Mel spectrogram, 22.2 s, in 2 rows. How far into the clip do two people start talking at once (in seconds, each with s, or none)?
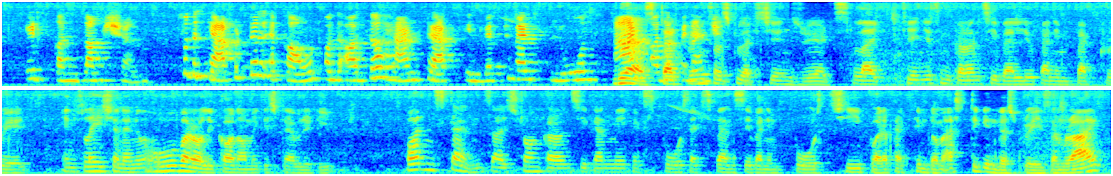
6.1 s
